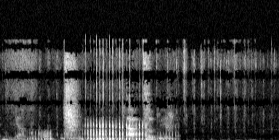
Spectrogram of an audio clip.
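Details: Pet guinea pig being given hay to eat: a squeaky rising onset gives way to a dense, buzzy pulsed chattering burst lasting about two seconds, then quieter rustling and crunching of hay.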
